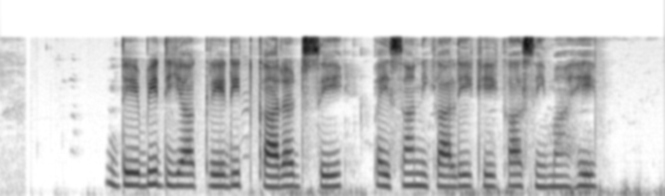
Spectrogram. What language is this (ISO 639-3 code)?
hne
